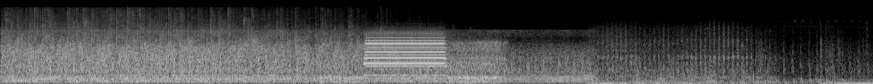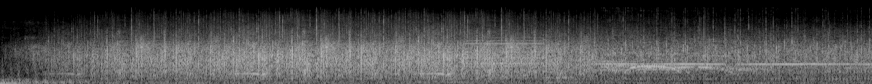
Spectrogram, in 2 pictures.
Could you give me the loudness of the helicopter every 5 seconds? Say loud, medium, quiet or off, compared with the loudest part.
loud, medium, quiet, quiet.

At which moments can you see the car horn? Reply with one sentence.
You can hear the car horn from 3.2 to 5.1 s and from 12.9 to 14.6 s.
